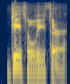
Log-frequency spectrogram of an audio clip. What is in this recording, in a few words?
"diethyl ether", American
